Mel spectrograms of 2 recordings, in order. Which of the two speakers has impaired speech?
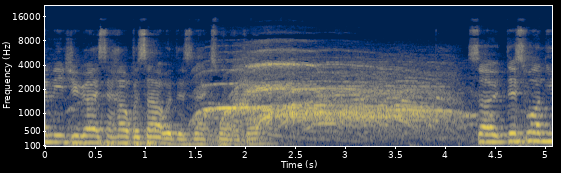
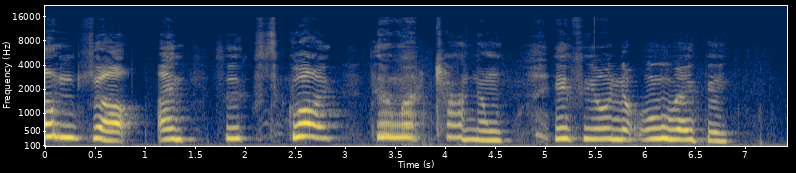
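The second: cerebral palsy; uses feeding aid; sounds a little funny, breathing affected, recent voice trouble.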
